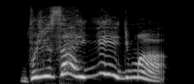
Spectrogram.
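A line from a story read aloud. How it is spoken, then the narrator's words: Very loud yell. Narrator (Russian): Заорал он так, что с соседних деревьев спорхнули несколько ворон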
